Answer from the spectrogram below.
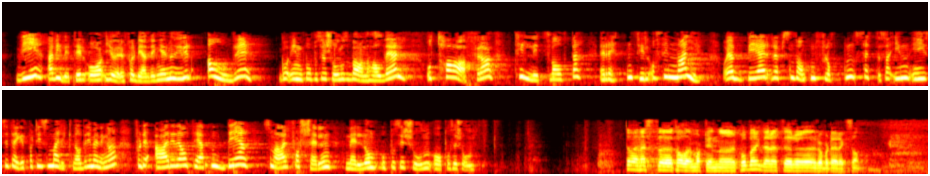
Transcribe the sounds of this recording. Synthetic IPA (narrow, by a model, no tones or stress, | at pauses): ʋɪæɾʋɪlːɪt̪ʰɪlɔjøːɾəfɔɾbeːd̪ɾɪŋəɾmɛnʋɪʋɪlɑld̪ɾɪ | ɡoːɪnːpɔʊpʊsɪʂuːnnsbɑːɳəɦɑld̪eːlʔɔt̪ʰɑːfɾɑt̪ʰɪlːɪt̪sʋɑlt̪əɾɛt̪ːnt̪ʰɪlɔsiːnæɪ | ʔɔjæɪbeːɾːɛpɾəsn̩t̪ʰɑnt̪n̩flɔt̪n̩sɛt̪ːəsæɪʔɪnːɪsɪt̪eːɡət̪̚pʰɑʈiːsmɑɾknɑd̪əɾɪmɛlːɪŋɑfɔɖɛʔæɾɪɾɛɑlɪt̪ʰeːt̪nd̪ɛsɔmæɾfɔʂɛlənmɛlːɔmʊpʊsɪʂuːnn̩ʔɔpʰʊsɪʂuːnn̩ | d̪̥ɛʋɑɾnɛst̪ət̪ʰɑːləɾmɑʈːɪnkʰoːbæɾɡd̪æɾheːt̪əɾɾɔbəʈeːɾɪksɔn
